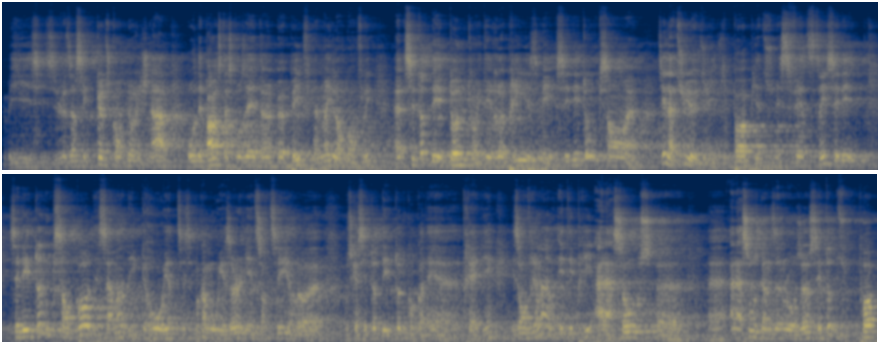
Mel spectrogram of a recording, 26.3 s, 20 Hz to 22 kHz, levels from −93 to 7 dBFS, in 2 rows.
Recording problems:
room echo; noticeable; dies away in 2 s
off-mic speech; somewhat distant

